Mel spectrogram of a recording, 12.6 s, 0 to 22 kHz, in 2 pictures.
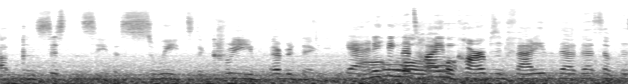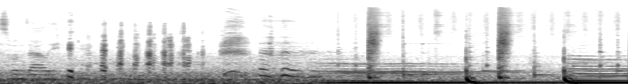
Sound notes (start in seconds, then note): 6.9 both laugh; 9.4 upbeat music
